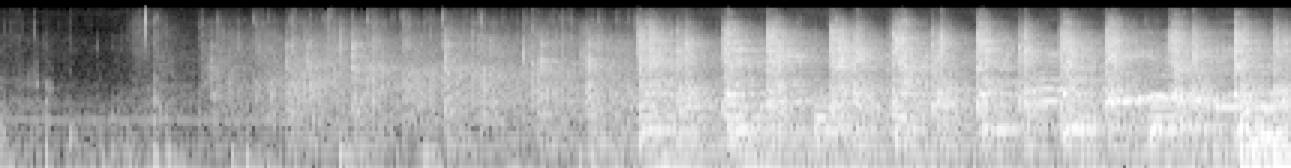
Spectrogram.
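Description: Student percussion ensemble of a large barrel drum and snare drums playing a steady beat. It builds up from near quiet at the start and turns into a loud, regular run of drum strokes from about four seconds in.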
